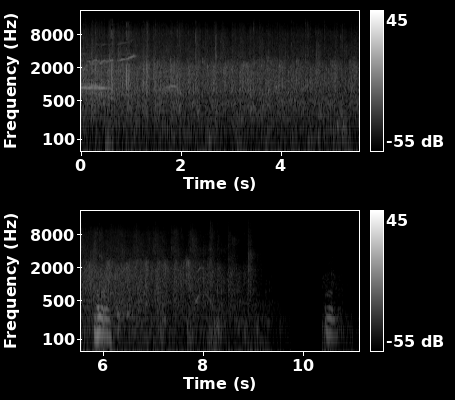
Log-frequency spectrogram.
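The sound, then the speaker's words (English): A crowd claps steadily in a dense, crackling wash of applause that thins out and stops around nine seconds, followed by a short burst of noise and a few voices. “Come on, let's give him a big clap right here.”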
